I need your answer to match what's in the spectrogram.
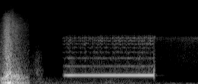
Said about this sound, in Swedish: Det är dags för mig att ringa en vän och leka Lenin eller McCartney.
